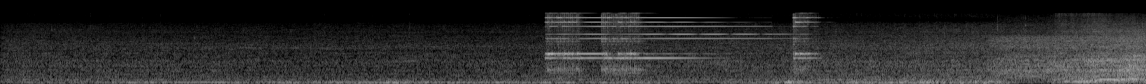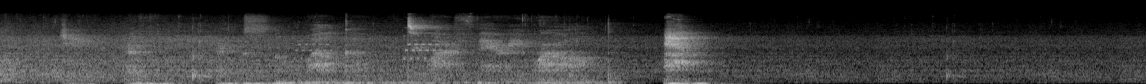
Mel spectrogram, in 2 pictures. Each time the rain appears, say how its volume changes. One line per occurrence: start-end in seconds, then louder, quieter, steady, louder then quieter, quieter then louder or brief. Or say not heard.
0.0-22.8 louder then quieter.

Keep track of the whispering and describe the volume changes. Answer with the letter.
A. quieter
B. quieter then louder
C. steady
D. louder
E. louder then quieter
D.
